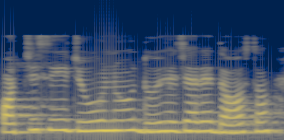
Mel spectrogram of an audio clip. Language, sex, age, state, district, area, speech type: Odia, female, 18-30, Odisha, Jajpur, rural, spontaneous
